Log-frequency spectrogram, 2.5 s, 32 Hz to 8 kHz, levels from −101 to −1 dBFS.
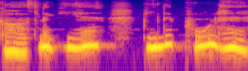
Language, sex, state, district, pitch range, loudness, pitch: Hindi, male, Delhi, New Delhi, 205-235 Hz, -12 LUFS, 215 Hz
